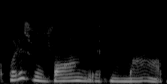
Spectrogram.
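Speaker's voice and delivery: low, soft, slow murmur; baby's unimpressed aside. Retold or imitated. One-year-old wonders about crying mother, quiet unimpressed aside. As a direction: quietly voice a baffled baby's thoughts. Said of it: "my kid at a year old is like".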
